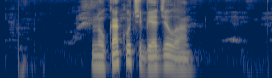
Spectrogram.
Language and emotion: Russian, neutral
